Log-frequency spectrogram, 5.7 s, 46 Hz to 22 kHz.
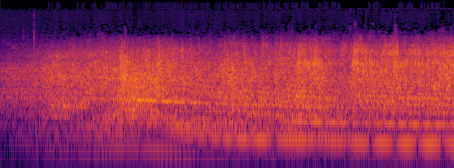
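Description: A propeller aircraft, its prop shaft running between the pilot's legs, flies past at the Duxford Flying Legends airshow in 1998. A loud, steady engine drone swells slightly and holds, with no voices over it.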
